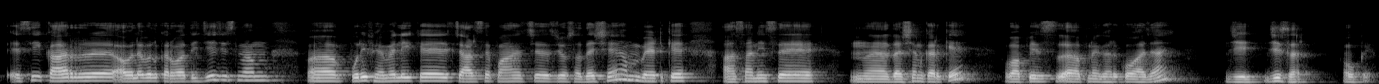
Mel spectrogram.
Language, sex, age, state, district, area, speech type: Hindi, male, 30-45, Madhya Pradesh, Ujjain, urban, spontaneous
